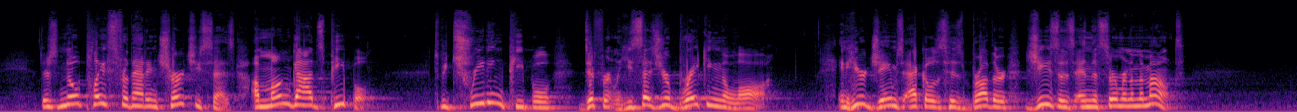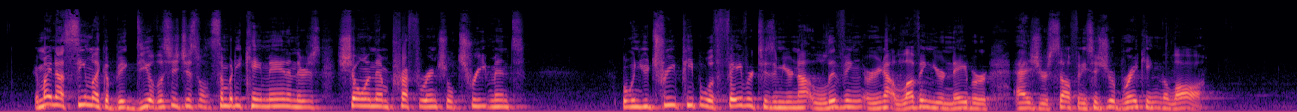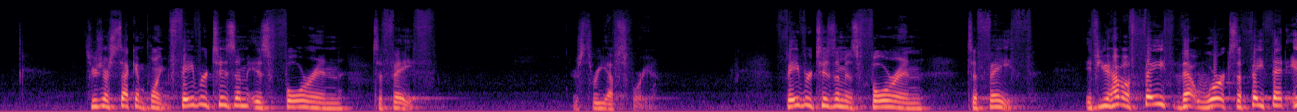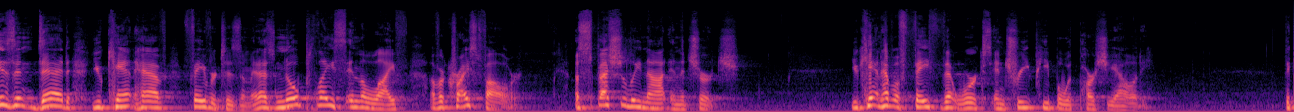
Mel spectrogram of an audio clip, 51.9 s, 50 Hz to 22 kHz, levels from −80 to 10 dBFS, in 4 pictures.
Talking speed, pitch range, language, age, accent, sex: 170 wpm, 155-210 Hz, English, 40-59, American, male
